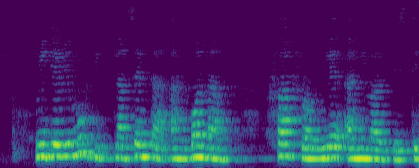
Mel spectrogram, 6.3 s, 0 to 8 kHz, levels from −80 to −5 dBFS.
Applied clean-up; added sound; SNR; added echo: none; none; none; reverberation time 0.9 s.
